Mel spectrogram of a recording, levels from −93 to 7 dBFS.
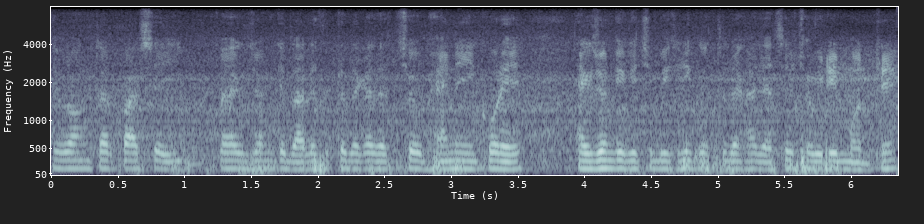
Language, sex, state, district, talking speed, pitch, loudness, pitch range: Bengali, male, West Bengal, North 24 Parganas, 200 wpm, 140 Hz, -19 LUFS, 135-145 Hz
